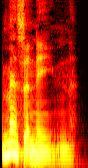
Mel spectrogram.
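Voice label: "mezzanine", British English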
